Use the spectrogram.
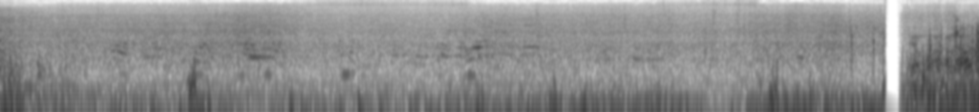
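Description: Strong wind gusts over Taal Lake from a boat, roaring and buffeting the microphone steadily, with talking voices heard through it and a brief dropout near the end.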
